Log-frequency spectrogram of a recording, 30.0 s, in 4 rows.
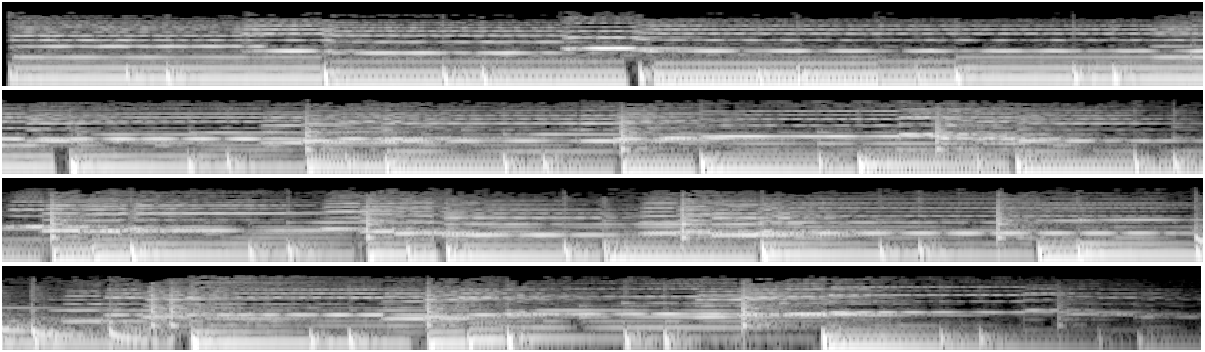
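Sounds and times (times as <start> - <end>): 
instrumental Israeli dance music: 0.0 - 29.9.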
